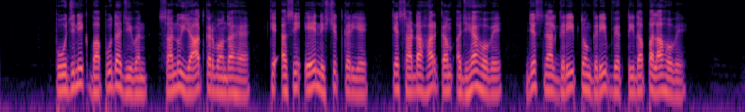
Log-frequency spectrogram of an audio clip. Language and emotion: Punjabi, neutral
